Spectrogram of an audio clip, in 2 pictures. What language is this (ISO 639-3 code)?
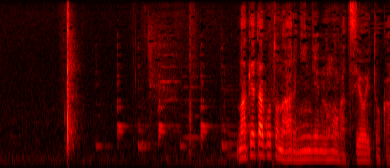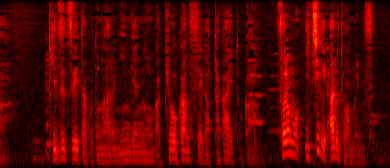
jpn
